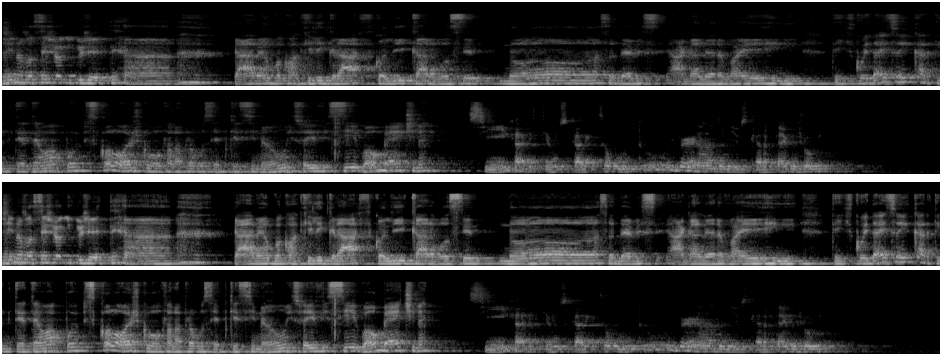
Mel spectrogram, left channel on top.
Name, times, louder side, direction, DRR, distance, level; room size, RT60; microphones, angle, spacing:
voice 1, 0.0-13.7, right 4 dB, 60° right, 0.7 m, -28 dB
voice 2, 14.1-17.6, equal, 20° left, 1.3 m, -34 dB
13.5 x 6.9 x 6.2 m
head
